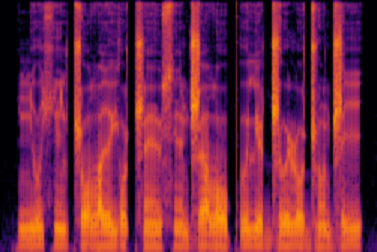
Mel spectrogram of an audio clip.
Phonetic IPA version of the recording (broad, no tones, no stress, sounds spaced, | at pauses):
ɲ ɯ ç ĩ ʎ ʈ͡ʂ o lˠ i j o ʈ͡ʂ ẽ y̯ s ĩ ɖ͡ʐ e lˠ o pʼ ɯ lʲ e ɖ͡ʐ ɯ ɭ o ɖ͡ʐ õ ɖ͡ʐ i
